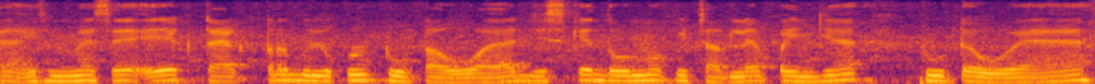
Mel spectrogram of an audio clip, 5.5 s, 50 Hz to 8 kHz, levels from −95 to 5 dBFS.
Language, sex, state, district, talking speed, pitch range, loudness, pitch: Hindi, male, Uttar Pradesh, Shamli, 155 wpm, 125-145 Hz, -15 LUFS, 135 Hz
